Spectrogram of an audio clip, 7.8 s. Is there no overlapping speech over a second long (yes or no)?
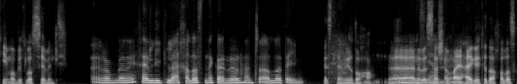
no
